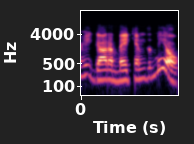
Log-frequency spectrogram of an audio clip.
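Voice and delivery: ordinary delivery

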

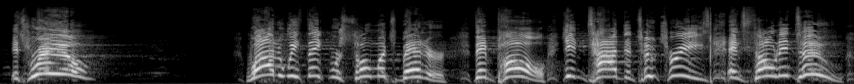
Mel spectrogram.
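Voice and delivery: shouted, high-pitched challenge to the congregation; full-force preaching. Real, not acted. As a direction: cry it out from the pulpit.

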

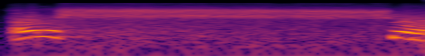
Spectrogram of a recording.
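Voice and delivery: الش whispered, lam dropped, shin held; voiceless held الش; doubled shin demo. Shown as a demonstration. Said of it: "لفظناها مرتين".

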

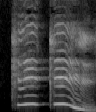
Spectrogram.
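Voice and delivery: very high mouse squeak. Acted. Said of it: "he said".

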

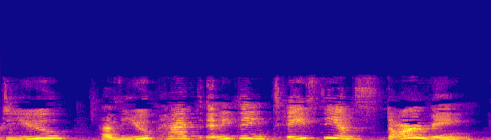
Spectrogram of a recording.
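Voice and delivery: high, pleading bird voice; starving Bird. A narrator's reading. Bird begs Sheep for food, high starving plea. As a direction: beg in a high voice, stretching the last words.

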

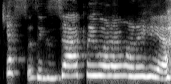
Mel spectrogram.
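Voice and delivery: high, delighted exclamation; excited reaction. Acted. Host reacting to a client's testimonial, excited and high. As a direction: pitch it way up, thrilled to hear it.

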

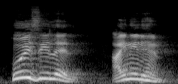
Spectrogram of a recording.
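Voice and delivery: loud demanding mock yell; rude shout. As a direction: call out impatiently for the rabbi. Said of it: "he screams in his window".

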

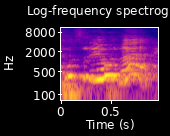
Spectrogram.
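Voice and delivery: high, loud Seinfeld-style whine; mock Seinfeld rant about bikes. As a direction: do the Seinfeld complaint, laughing. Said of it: "Maybe I'm talking like Seinfeld".

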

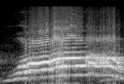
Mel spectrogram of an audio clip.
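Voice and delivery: high, loud whoa; surprised whoa. Real, not acted. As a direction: gasp it out loud. Surprise at on-fire character.

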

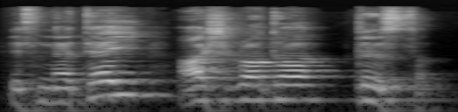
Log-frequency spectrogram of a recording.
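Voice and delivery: very slow, spell out اثنتي عشرة قصة; deliberate dictation pace; slow model phrase. Shown as a demonstration. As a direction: dictate so every ending is clear. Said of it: "teacher models the full phrase".

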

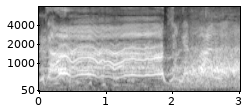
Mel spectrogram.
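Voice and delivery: put-on high, cracking kid's tantrum yell; tantrum shout. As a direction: explode like a spoiled child. Kid's tantrum at being denied.

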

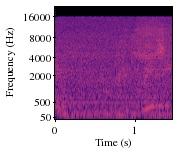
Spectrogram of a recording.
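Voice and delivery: breathless whisper of disbelief; incredulous Saul. Retold or imitated. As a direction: hiss it in alarm. Saul talks David out of it.

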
